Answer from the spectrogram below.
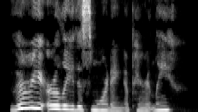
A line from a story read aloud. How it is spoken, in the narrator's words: Padme said, with a sigh of relief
